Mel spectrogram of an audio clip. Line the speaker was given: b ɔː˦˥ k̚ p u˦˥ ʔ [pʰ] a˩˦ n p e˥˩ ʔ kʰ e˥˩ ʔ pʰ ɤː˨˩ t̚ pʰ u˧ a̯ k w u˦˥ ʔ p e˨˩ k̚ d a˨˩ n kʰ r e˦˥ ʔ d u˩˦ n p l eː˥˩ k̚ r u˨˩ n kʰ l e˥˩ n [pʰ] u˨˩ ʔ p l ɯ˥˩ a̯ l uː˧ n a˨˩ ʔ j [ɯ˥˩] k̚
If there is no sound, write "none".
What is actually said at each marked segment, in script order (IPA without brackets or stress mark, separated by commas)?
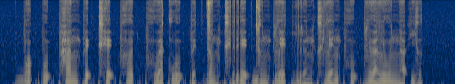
pʰ, pʰ, ɯ˥˩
